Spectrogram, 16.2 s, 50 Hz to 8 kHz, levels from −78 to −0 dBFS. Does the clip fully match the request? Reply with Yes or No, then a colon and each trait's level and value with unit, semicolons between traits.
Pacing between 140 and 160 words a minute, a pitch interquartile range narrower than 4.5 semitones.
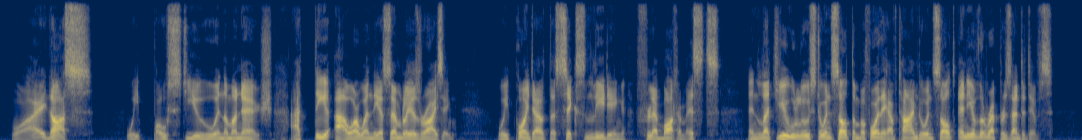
Yes: average, 150 wpm; average, 3.4 semitones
